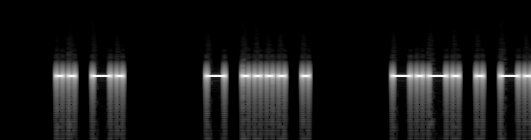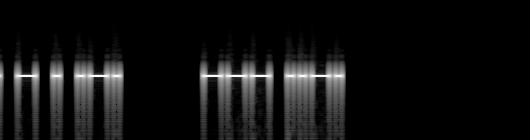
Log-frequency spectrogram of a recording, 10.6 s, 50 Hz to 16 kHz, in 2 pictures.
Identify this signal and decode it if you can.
Morse code, heard as a keyed tone, about 20 wpm, 700 Hz. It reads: IN THE CENTER OF
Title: 2x Word-Spacing - Sets of 4 Words - 20wpm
